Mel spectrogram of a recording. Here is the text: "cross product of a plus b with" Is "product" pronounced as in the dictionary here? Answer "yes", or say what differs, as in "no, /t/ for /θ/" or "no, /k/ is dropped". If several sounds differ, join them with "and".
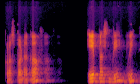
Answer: no, /ɹ/ is dropped and /t/ is dropped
